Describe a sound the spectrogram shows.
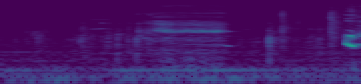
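A man gulps water from a plastic bottle.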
